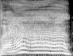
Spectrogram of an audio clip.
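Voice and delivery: high, drawn-out mock yell; imitated wrestler yell. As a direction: cry out high like a showboating wrestler. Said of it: "he flings it back and he goes".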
